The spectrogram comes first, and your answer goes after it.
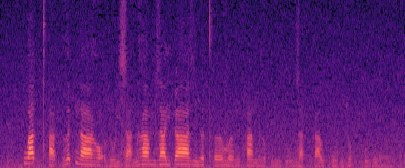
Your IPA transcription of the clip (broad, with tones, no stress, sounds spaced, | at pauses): k w a˦˥ t̚ t̪ʰ a˨˩ k̚ ɣ ə˦˥ t̚ n aː˧ ɣ ɔ̰˧˨ z u˨˦ j z a˨˦ n ɣ a˧ m z a˧ j ɗ aː˧ z i˧ ə̯ t̪ʰ əː˨˦ v əː˨˦ ŋ h a˧ n ɣ ə˨˩ p̚ ɲ i˧˩ ɗ u˨˦ ŋ z a˨˩ t̚ k a˨˦ w k w ṵ˧˨ n z u˦˥ k̚ h u˨˦ m n ə̤ː˨˩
